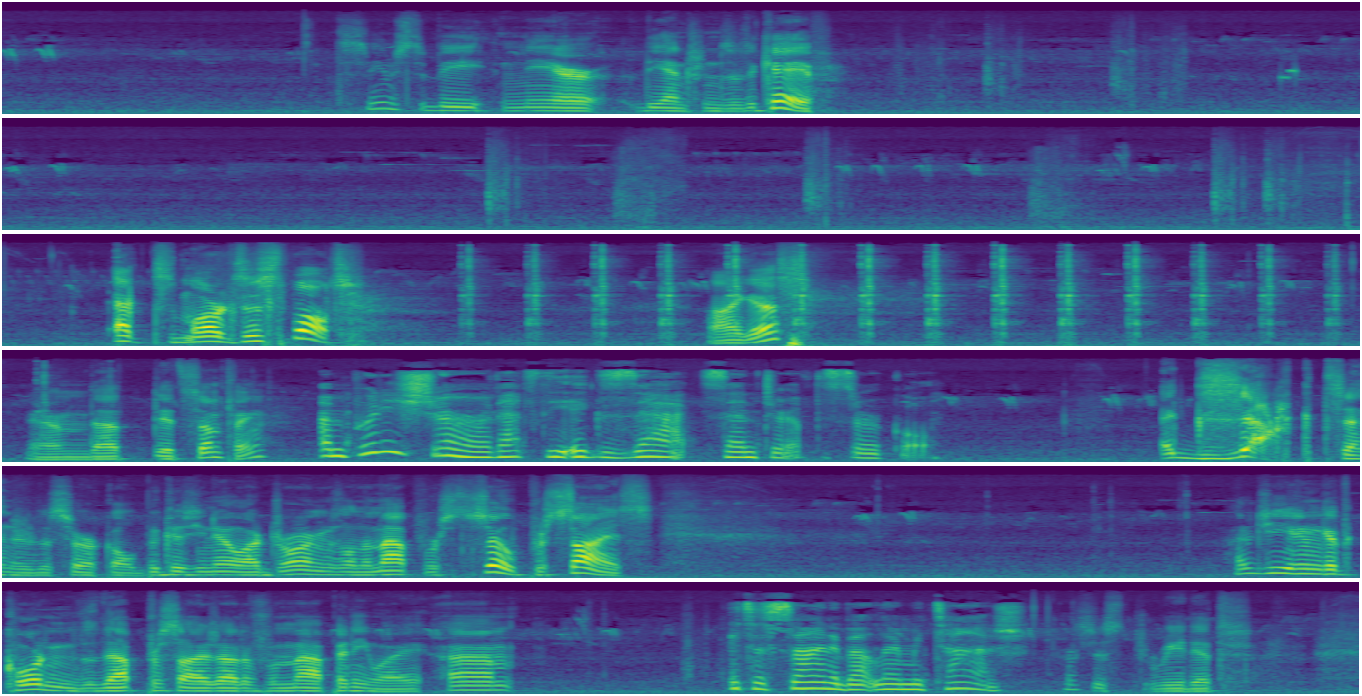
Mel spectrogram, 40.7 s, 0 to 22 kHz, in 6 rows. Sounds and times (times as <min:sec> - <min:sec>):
Environmental noise: 0:00.0 - 0:40.7.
